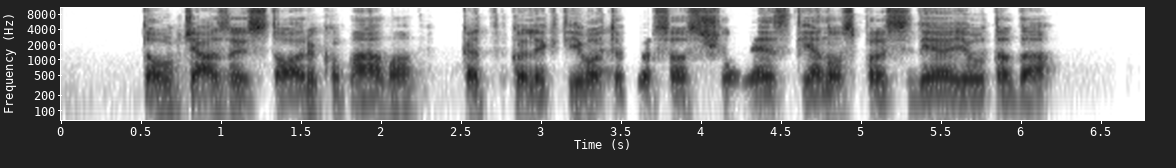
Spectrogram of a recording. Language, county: Lithuanian, Vilnius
